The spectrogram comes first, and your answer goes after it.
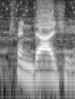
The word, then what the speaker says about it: Trindade: And here's a sequence from Trindade, Trindade, I'm told it's pronounced, 600 miles east of the coast of Brazil.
